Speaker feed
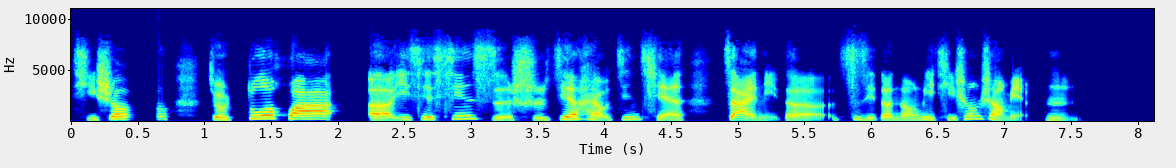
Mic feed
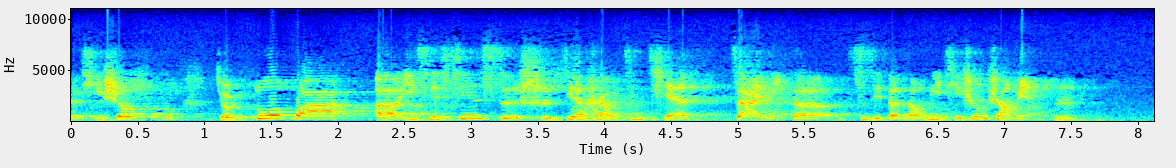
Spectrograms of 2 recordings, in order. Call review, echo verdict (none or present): present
